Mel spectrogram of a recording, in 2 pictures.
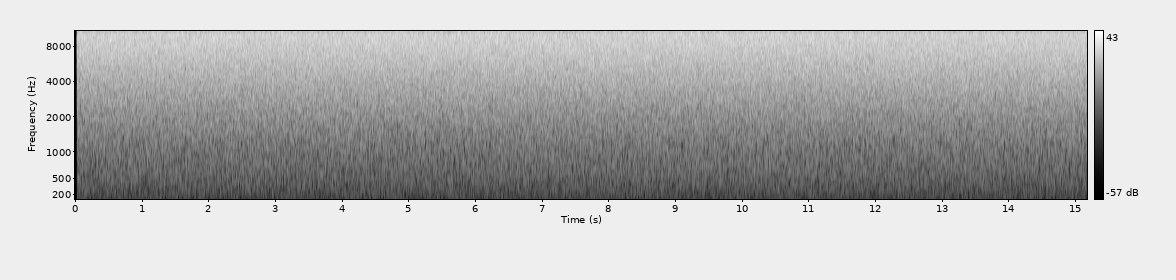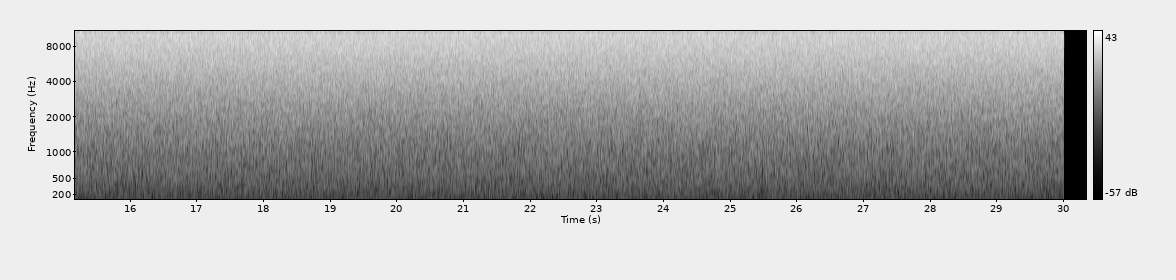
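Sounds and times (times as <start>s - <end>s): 
pink noise: 0.0s - 30.0s.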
